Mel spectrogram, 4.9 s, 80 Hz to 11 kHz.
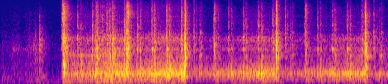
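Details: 1966 Williams Full House electromechanical pinball, spastic left flipper at power-on: dry rapid chatter of uneven clicks and snaps as the coil buzzes instead of holding; ohmmeter shows part of the coil winding open.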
